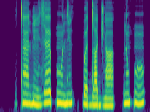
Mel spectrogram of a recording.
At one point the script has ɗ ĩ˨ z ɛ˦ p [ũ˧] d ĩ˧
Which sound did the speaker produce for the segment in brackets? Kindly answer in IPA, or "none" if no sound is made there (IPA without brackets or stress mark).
ũ˧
